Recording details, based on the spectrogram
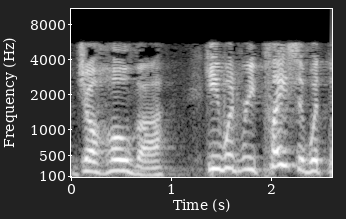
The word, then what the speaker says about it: Jehovah: The letters in English are YHWH, or it could also be JHWH. We would pronounce it Jehovah.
